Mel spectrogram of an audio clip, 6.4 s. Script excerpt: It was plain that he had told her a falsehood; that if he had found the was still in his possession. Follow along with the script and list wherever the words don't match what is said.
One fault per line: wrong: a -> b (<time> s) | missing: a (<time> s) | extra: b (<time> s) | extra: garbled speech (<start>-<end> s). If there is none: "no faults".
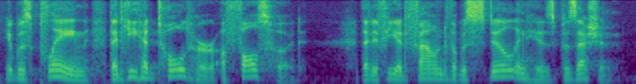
no faults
